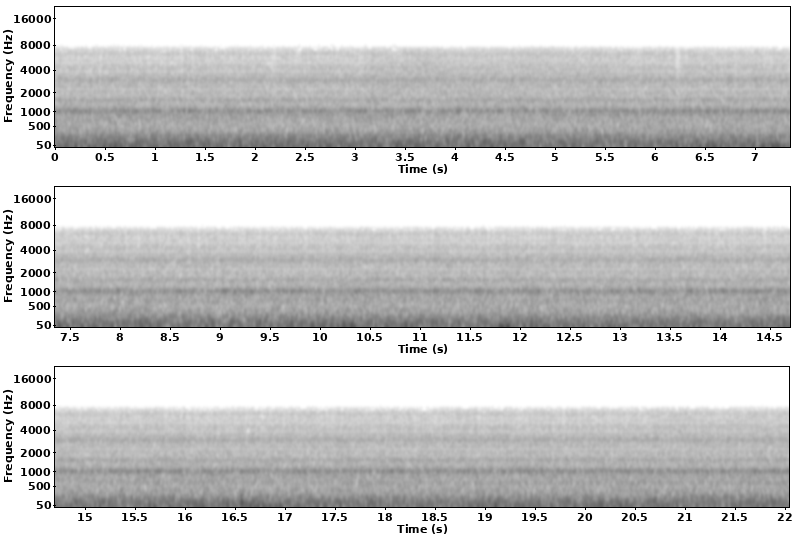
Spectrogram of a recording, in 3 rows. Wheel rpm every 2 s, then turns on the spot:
0, 0, 0, 0, 0, 0, 0, 0, 0, 0, 0.
none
